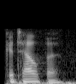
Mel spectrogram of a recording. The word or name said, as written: catalpa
